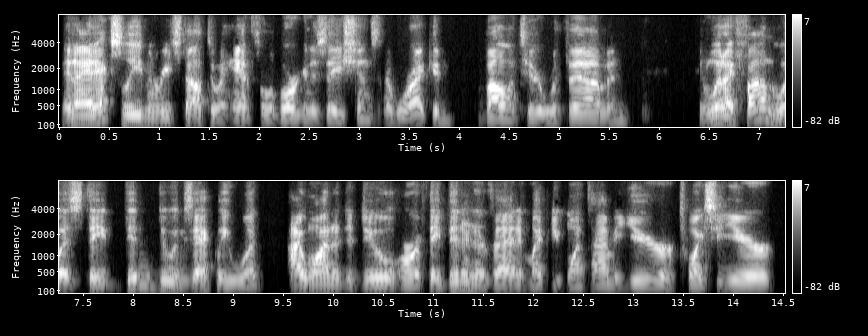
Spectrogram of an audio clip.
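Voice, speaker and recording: A nonprofit founder in his fifties speaks earnestly as a guest in a casual podcast interview, rambling and often restarting sentences amid many fillers. His voice is lowish and a bit bright, at normal speed. The recording is dry and rough.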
